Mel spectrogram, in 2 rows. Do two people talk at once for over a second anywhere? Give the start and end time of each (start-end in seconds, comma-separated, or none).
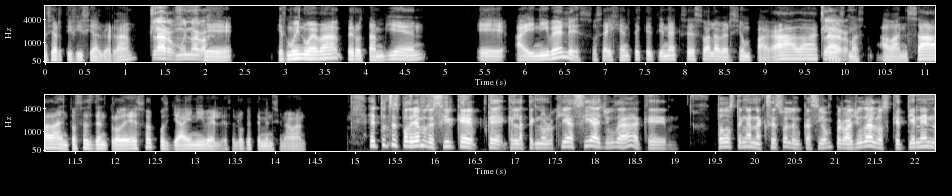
none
